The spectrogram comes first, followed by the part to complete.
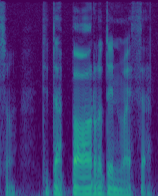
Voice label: "bord", Welsh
